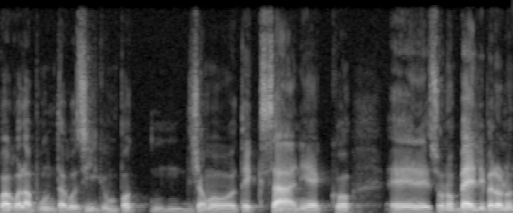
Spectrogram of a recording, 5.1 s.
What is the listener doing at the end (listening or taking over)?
listening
